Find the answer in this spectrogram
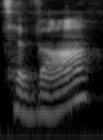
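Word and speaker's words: תֵּבָה: The Hebrew word that's used here is tevah. That's spelled Tevah.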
